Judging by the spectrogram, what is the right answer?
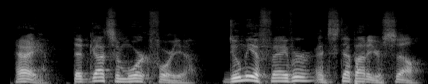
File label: Exit Cell, Guard; Ulgrin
